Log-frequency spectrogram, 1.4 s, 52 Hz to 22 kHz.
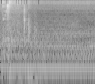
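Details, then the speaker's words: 1949 Chevy 3100 pickup: steady, loud droning hum with a fixed pitch and no engine rhythm from the electric fuel pump under the truck. It runs far too loud, and a quieter replacement pump has been ordered. "this truck has electric fuel pump and it is so loud a matter of fact i'll play it right now ready all right"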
